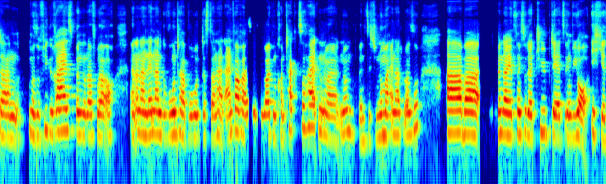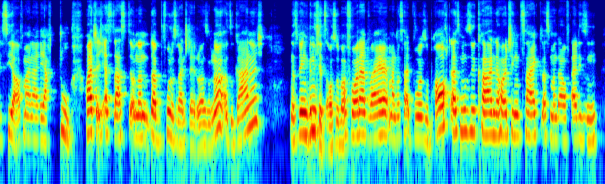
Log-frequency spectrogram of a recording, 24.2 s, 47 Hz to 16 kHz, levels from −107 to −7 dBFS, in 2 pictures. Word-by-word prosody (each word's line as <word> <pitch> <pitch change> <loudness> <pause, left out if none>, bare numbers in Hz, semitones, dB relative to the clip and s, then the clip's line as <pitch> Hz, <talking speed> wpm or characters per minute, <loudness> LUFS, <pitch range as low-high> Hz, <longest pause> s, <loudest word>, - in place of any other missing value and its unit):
dann 210 -2 0 0.2
immer 230 -3 -2
so 215 0 -5
viel 260 +5 -8
gereist 255 +2 +2
bin 230 -2 +1
oder 215 -1 -1
früher 215 -1 -1
auch - - -3 0.3
in - - -4
anderen 235 -2 +1
Ländern 230 0 +2
gewohnt 225 +2 +1
habe, 215 -2 -1
wo 210 +1 -1
das 210 -1 -12
dann 205 +1 -4
halt - - -3
einfacher 235 -2 +2
ist, 220 - -8
mit 440 -2 -6
so 425 - -7
Leuten 215 - 0
Kontakt 250 +6 -5
zu 280 -2 -4
halten. 260 -5 +2
Weil, 200 -2 -3
ne, 240 0 -4
wenn 180 +1 -10
sich 200 +1 -16
die 200 - -11
Nummer 215 0 0
ändert 225 -1 -1
oder - - -1
so. 285 +5 -6 0.5
Aber 240 -1 +7 0.2
ich 460 0 -43
bin 235 - 0
da 230 - +6
jetzt 220 +1 0
nicht 230 0 +4
so 245 - -5
der 210 -2 +1
Typ, 240 0 -10
der 230 -3 +3
jetzt 200 0 -2
irgendwie 210 -1 -2
„Ja, 230 - +5
ich 230 -1 -7
jetzt 190 -1 -6
hier 235 - 0
auf - - -7
meiner 195 -2 -6
Yacht, 180 -2 -6
du, 235 -8 -4 0.3
heute, 245 - +6
ich 440 - -4
esse 240 0 0
das“ 200 -1 -1
und - - -1
dann 210 -1 0
da 205 0 +2
Fotos 205 -2 -2
reinstellt 165 -1 -7
oder 160 0 -3
so, 160 -1 -9
ne, 265 - +1
also 180 -4 -6
gar 195 +8 -1
nicht. 345 +5 -2 0.6
Und - - -7
deswegen 230 +4 +5
bin 240 +3 +4
ich 245 - 0
jetzt - - -2
auch 145 +1 0
so 170 +3 -8
überfordert, 225 +5 +1
weil 220 +3 +3
man 195 - -3
das 200 0 -11
halt - - -4
wohl 200 0 0
so 185 -2 -9
braucht 280 - +4
als 235 +1 +2
Musiker 245 -2 +1
in 230 - +1
der 220 0 +1
heutigen 220 -1 0
Zeit, 220 -1 -2
dass 200 +1 -5
man 195 -1 -5
da 195 -1 -2
auf 190 0 -4
all 190 - +1
diesen 195 0 -9
220 Hz, 240 wpm, -23 LUFS, 200-240 Hz, 0.6 s, Aber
